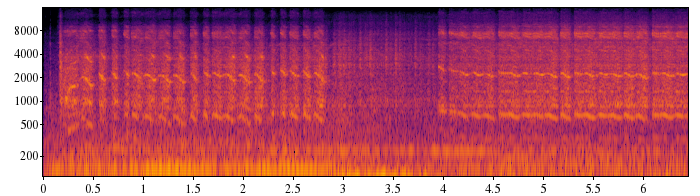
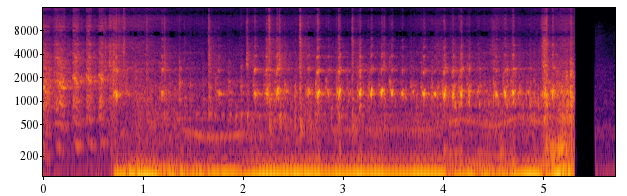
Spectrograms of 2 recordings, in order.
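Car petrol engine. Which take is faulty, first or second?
second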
